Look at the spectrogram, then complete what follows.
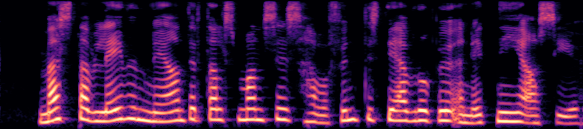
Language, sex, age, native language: Icelandic, female, 40-49, Icelandic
